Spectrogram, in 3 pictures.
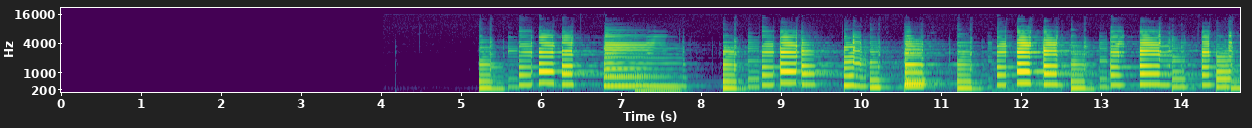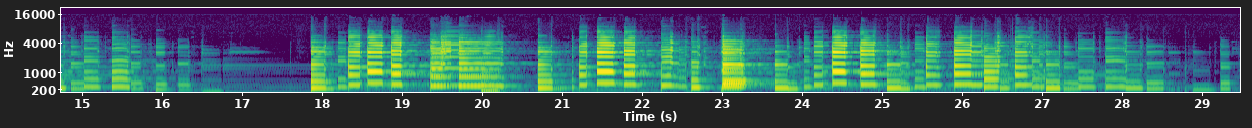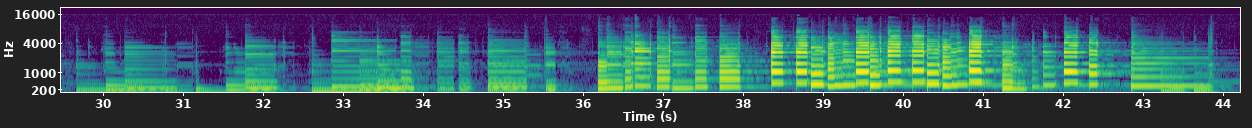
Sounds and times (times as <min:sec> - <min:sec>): Electric guitar: 0:05.2 - 0:44.2.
